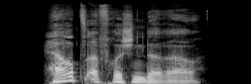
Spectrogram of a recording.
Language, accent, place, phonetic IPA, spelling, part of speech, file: German, Germany, Berlin, [ˈhɛʁt͡sʔɛɐ̯ˌfʁɪʃn̩dəʁɐ], herzerfrischenderer, adjective, De-herzerfrischenderer.ogg
- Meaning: inflection of herzerfrischend: 1. strong/mixed nominative masculine singular comparative degree 2. strong genitive/dative feminine singular comparative degree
